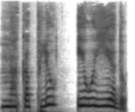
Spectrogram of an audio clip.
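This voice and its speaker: A woman's voice: on the high side, takes it slowly, warm tone, dry recording, clean studio sound, voice pushed up. A woman reading the lines of a young heroine who snaps back and demands her things, her voice trembling. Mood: defiant. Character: defiant young woman dancer, cornered.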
